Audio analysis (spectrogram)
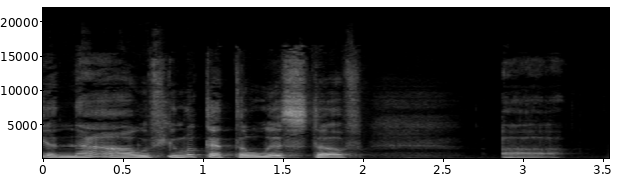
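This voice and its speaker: Someone with an American accent speaks on a very clean recording with a silent background. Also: woman. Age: 60s. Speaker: retired intelligence executive. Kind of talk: podcast interview. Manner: hesitant, many fillers.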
